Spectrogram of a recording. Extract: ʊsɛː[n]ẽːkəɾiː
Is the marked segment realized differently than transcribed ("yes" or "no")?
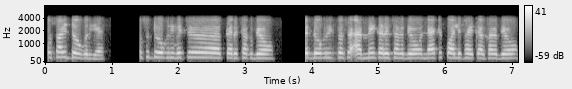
yes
